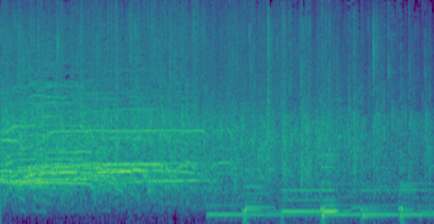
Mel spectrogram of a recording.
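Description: A large crowd on the show Ask Me Another applauds loudly for VIP guest Nathan Sawaya, with cheers and whoops early on, and a thumping bass line of music fades in halfway through as the clapping continues.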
